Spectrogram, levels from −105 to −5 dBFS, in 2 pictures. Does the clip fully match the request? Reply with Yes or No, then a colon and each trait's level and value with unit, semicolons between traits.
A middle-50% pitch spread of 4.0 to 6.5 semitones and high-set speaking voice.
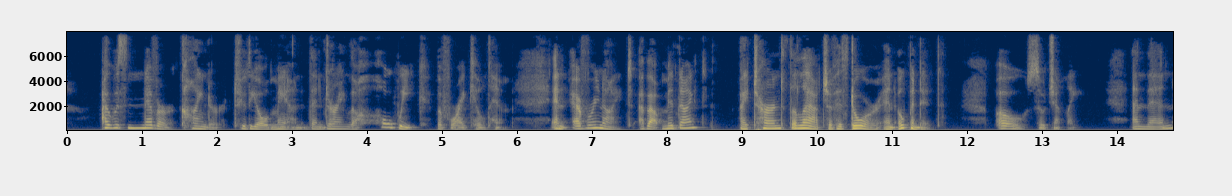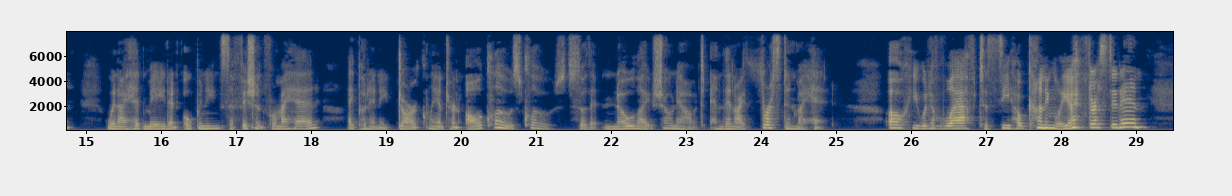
Yes: average, 4.9 semitones; high, 200 Hz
